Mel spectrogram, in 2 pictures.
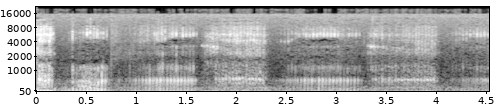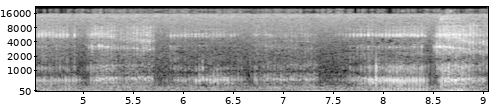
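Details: Sleeping cat stretched out on a car snores in a deep, grainy rumble, breaths rising and falling about every one to one and a half seconds, with faint hissy airiness on each cycle.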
